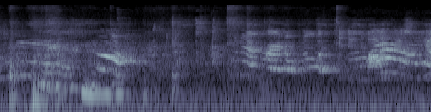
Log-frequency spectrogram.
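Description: A young girl's voice: high-pitched wordless vocalising and calls, one sliding down in pitch about a second in, with more voice near the end.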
